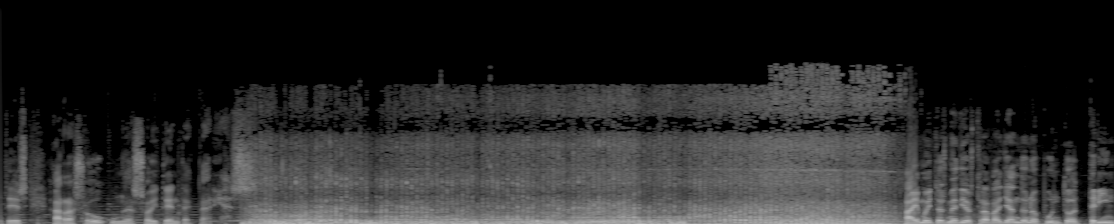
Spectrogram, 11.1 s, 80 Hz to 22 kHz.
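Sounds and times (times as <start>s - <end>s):
speech: 0.0s - 3.9s, 9.0s - 11.1s
firefighting helicopter working a forest fire in Barreiros passing overhead: 2.4s - 10.3s.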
